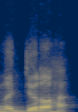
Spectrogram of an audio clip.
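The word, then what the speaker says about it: مجراها: surat hud 41 bismilahi majreha bismilahi majreha kita tahu di situ bukan roh tapi dimiringkan ke khas telah jadi Bismillah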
